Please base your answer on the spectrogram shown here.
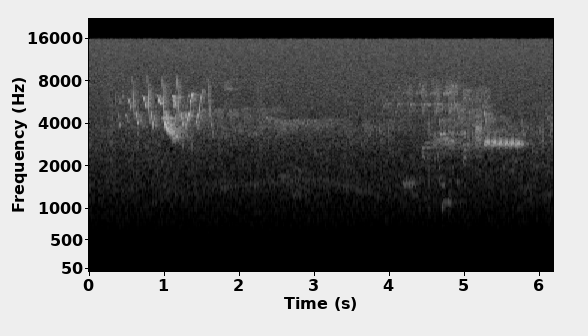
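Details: Yellow Warbler at Montrose Point in May 2012 or earlier, a quick high sweet warbled phrase of rapid notes, then after a pause a softer high trill ending on a thin sustained whistle.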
